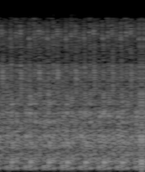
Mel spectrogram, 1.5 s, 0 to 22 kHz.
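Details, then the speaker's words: T-25 tractor diesel after repair (new brake drums, final-drive gaskets and two seals, cable throttle, brakes adjusted), just started. Steady, even diesel chug at idle with a regular firing beat, no knocks or rattles; runs normally. "Работає наче нормально, завели."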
